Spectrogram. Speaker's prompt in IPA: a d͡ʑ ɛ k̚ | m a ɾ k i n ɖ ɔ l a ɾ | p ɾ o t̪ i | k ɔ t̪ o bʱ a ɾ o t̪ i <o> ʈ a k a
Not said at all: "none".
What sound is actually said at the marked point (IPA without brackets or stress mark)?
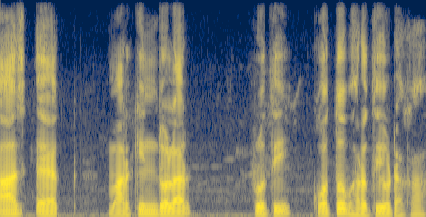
o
